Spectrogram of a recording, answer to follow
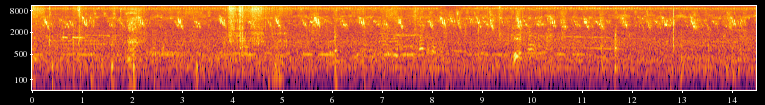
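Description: Honeybees buzzing around their hives: the steady hum of many bees at once, with short high chirps scattered over it.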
